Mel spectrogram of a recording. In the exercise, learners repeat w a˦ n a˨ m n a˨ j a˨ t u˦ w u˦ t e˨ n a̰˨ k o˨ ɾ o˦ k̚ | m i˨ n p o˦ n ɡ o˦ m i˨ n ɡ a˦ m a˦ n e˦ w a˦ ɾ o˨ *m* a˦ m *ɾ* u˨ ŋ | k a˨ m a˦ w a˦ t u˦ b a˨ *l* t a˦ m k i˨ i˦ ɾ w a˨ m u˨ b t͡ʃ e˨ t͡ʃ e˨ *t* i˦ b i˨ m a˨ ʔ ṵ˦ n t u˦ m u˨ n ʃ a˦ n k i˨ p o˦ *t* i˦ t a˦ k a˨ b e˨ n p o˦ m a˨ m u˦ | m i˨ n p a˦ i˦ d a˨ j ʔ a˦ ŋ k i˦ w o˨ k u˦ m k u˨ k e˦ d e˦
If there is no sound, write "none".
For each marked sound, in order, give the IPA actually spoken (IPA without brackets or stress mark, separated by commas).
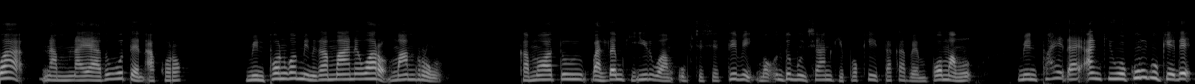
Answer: m, ɾ, l, t, k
